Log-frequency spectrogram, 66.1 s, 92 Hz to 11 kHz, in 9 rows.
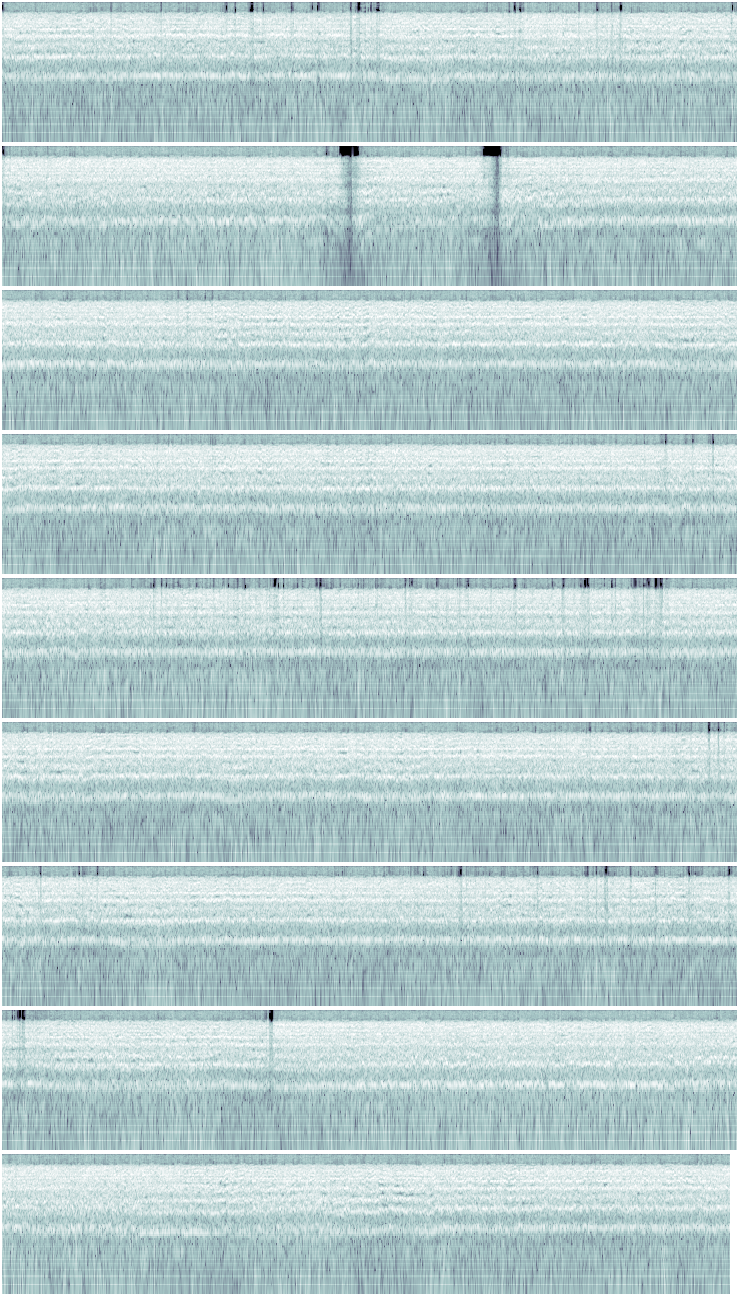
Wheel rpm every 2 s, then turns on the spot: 230, 220, 220, 200, 160, 130, 220, 230, 220, 230, 230, 230, 220, 230, 230, 230, 230, 230, 230, 230, 230, 230, 230, 230, 230, 220, 210, 190, 200, 200, 200, 220, 230.
none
